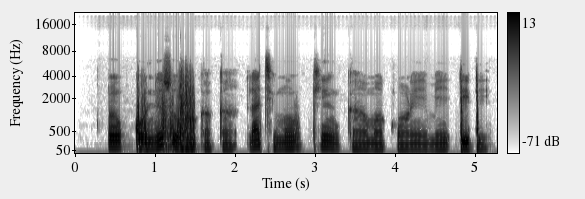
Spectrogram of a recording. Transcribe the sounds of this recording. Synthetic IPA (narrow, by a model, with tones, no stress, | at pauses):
ŋ̩˦˧ko˨nĩ˨˦so˦˨wo˨˦kã˧kã˧la˦tʰi˧mõ˦kʰi˦ŋ̩˨kã˧ɔ˧mɔ̃˧kũ˨ɾ̃ĩ˧e˨mĩ˨˦d̥i˦˨de˧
